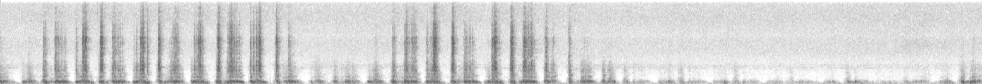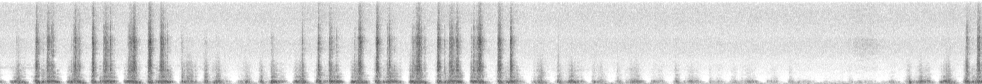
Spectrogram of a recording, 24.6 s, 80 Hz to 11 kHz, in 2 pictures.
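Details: Loud, rough mid-systolic murmur recorded at position P with the patient supine, heart rate 90 bpm, growing louder and phasic, swelling and fading in cycles.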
